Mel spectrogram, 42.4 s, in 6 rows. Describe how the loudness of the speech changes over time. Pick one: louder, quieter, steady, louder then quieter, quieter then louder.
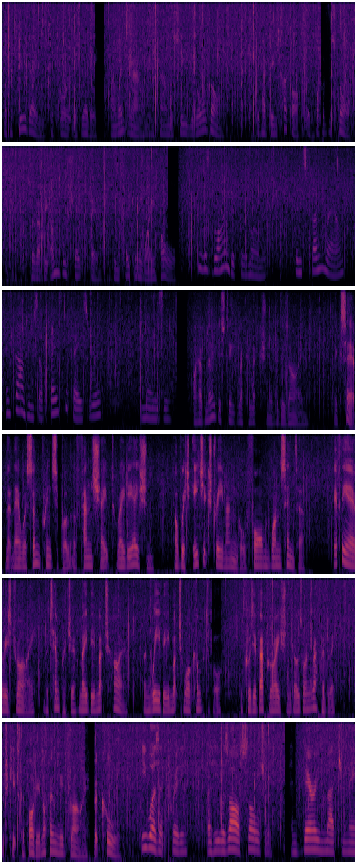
louder.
